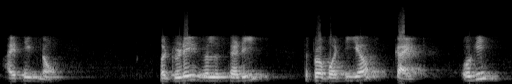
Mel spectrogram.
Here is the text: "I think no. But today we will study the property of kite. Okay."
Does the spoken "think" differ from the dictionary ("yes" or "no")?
yes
